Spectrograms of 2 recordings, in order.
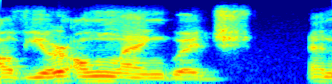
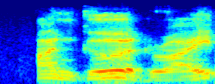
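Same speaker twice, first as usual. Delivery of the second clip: arrogant, proud, self-satisfied, bragging tone. Retelling what a student said proudly at the end of a recipe explanation: imitating someone saying proudly. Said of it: "she said proudly".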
